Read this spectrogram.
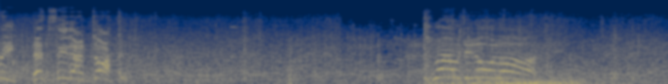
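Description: Waves wash softly against a wooden ship's hull.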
